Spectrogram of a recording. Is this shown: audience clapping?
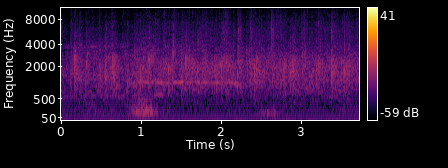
yes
